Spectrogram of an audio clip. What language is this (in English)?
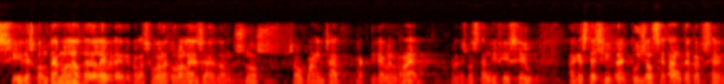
Catalan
